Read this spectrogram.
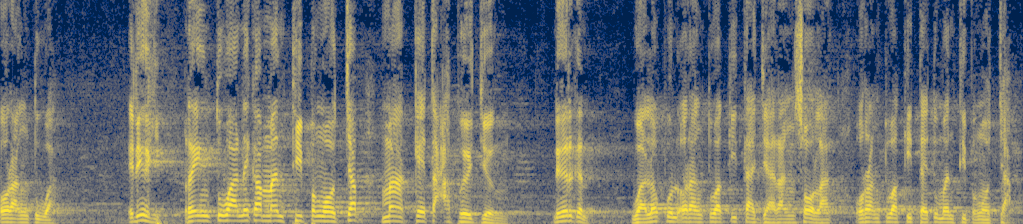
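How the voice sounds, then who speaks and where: A man with a Madurese accent preaching a lively sermon to a women's gathering. He talks emphatically and keeps asking the crowd rhetorical questions. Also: fairly high pitch. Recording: echoey reverberant hall.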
